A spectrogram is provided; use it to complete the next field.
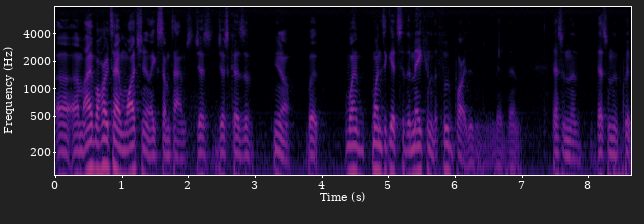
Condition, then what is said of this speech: Stuttering. I stutter. That's what I do.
